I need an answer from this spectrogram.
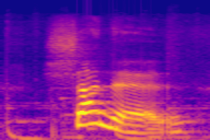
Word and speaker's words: Chanel: heavy like sound but the a sound in the french language is more it's supposed to be more light and airy so it should be pronounced more like chanel so it's more of a sound chanel next one on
